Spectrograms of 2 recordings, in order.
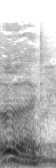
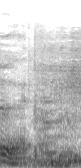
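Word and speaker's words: oud: actually like how you say say wood it's Ood that's the how you pronounce that Ood but this smells so so good and he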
